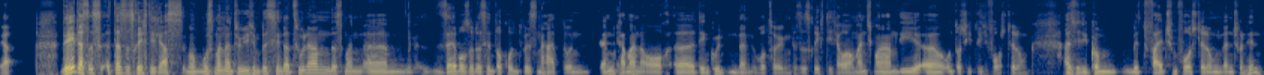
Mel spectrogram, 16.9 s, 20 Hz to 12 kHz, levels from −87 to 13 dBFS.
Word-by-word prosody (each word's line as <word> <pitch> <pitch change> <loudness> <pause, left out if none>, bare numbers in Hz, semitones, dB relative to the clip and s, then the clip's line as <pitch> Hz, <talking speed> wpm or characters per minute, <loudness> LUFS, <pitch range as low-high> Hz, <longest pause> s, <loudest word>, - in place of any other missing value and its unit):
Ja. - - -1 0.7
Ne, - - +13
das - - +9
ist - - 0
das 140 -2 +4
ist 130 -2 -3
richtig. 130 -6 +2
Das 95 +1 0
m - - -10
muss 115 +3 -2
man 130 -1 +2
natürlich 120 0 0
'n 115 - -3
bisschen 120 +2 -2
dazulernen, 135 +2 0
dass 105 -2 -2
man, 105 -1 -4
ähm, 100 0 -2 0.4
selber 110 +3 +2
so 115 - -4
das 100 -3 -4
Hintergrundwissen 105 -2 -5
hat, - - -6
und 85 0 -8
dann 110 +5 -3
kann 90 0 -2
man 100 -1 0
auch, 90 +3 -3
äh, 90 0 +1
den 85 0 -4
Kunden 130 - -6
dann 70 - -8
überzeugen. 70 -1 -9
Das - - -21
ist - - -12
richtig. - - -10
Aber 75 -1 -1
manchmal 100 +4 -4
haben 95 +3 -3
die, 100 +2 -1
äh, - - +2 0.2
unterschiedliche 95 +3 -7
Vorstellungen. - - -9 0.4
Also, 80 +1 -1
die 85 -1 -3
kommen 95 +1 +1
mit 90 +2 -5
falschen - - -1
Vorstellungen 95 -3 -3
dann 80 +3 -5
schon - - -10
hin 145 +3 -5
100 Hz, 185 wpm, -23 LUFS, 90-115 Hz, 0.7 s, Ne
